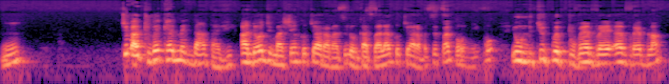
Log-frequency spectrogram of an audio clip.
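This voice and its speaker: A woman's voice: sits low, animated, fairly quick, slightly rough. A woman, confronting and mocking someone in a heated, repetitive live-stream rant. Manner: confrontational, mocking, repeats herself. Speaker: social media personality. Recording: tinny phone-line sound.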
